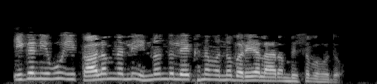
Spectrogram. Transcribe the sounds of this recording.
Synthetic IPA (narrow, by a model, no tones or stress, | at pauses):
iːɡɐniːʋuiːkaːlɐmnɐlːiːnːo̞nd̪ulɛːkʰɐɳɐʋɐnːubɐɾɛjɐlaːɾɐmbʱisɐbɐɦud̪u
